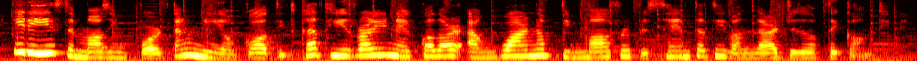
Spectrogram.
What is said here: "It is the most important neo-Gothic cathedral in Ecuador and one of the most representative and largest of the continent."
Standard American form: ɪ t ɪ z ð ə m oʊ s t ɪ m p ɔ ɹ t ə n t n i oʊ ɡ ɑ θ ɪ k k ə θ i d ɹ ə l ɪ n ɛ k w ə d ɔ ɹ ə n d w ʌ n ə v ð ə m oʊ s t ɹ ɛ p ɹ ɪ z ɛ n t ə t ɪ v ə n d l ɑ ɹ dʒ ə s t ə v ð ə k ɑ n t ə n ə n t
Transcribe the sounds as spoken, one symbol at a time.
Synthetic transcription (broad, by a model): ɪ t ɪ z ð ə m oʊ s t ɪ m p ɔ ɹ t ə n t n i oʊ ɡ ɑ t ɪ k k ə t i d ɹ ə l ɪ n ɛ k w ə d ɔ ɹ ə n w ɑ n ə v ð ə m oʊ s t ɹ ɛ p ɹ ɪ s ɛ n t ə t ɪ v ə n l ɑ ɹ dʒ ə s ə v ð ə k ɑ n t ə n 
